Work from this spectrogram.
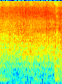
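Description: Taro and fish pieces with spices frying and being stirred in a pan: a loud, continuous sizzle with one sharp scrape of the utensil near the end, and no talking.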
